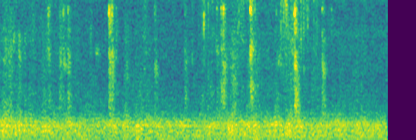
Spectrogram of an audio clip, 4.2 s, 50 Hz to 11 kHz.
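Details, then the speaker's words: 2004 Ford Expedition with over 190,000 miles, driven on the same road after fitting a new rear lift glass weatherstrip: only steady road and tyre rumble, and the rear glass rattle is gone. No rattle while driving. "we're back on the same stretch of road conditions are exactly the same sound is gone"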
